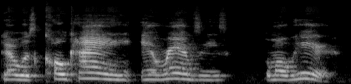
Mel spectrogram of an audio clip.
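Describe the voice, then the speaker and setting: Speaking slowly with a steady tone, an American woman vlogs about her personal life in a casual, colloquial and emphatic monologue. Her voice, from the United States, is a little high and sharp.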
